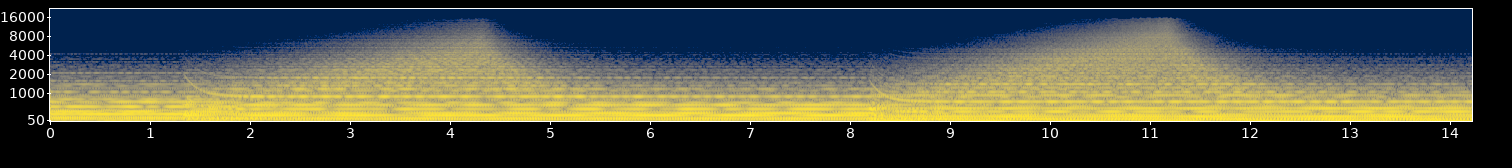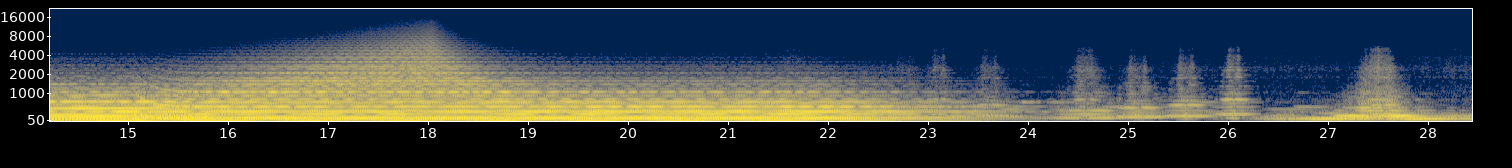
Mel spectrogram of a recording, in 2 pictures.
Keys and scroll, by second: 3.0 f, 4.4 ctrl+z, 5.1 g, 8.1 ctrl+z.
